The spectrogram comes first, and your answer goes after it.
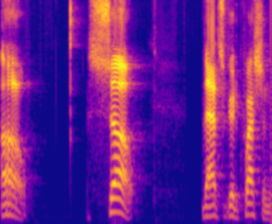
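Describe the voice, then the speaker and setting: A man speaks in an animated tone at a fairly slow pace. The recording is very clean, with a silent background. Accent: American. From US Northeast, Philadelphia. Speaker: live streamer. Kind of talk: casual live stream chat.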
